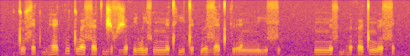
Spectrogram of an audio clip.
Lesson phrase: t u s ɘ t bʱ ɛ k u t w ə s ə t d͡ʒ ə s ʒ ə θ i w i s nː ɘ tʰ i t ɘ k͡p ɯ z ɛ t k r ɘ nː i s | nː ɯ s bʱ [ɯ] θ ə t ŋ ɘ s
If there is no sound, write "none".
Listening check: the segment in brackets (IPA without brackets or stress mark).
ə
